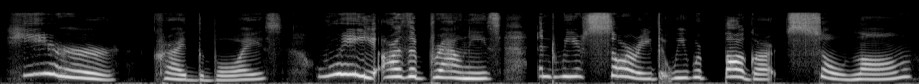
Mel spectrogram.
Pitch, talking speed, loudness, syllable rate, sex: 305 Hz, 120 wpm, -16 LUFS, 3.5 syllables/s, female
